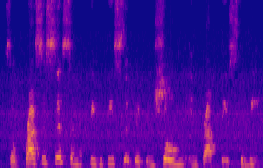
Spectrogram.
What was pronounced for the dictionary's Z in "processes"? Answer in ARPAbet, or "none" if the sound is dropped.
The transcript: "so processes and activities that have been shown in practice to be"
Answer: S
